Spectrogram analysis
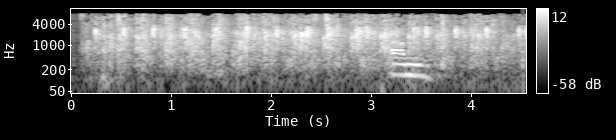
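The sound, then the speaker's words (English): Audience applause welcoming three company CEOs to a panel discussion on liquid transportation fuels: dense, steady clapping that carries on at an even level throughout. “Please welcome them to Climate One.”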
